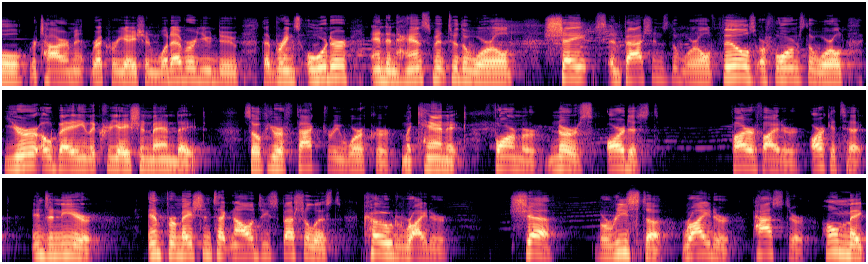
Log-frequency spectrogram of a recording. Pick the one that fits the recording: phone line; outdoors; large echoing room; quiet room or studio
large echoing room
